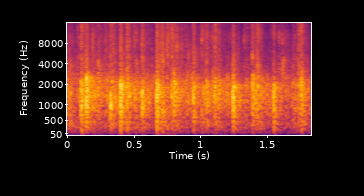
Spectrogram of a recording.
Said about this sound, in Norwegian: Gjerne klappe litt, folkens. Det er bra.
